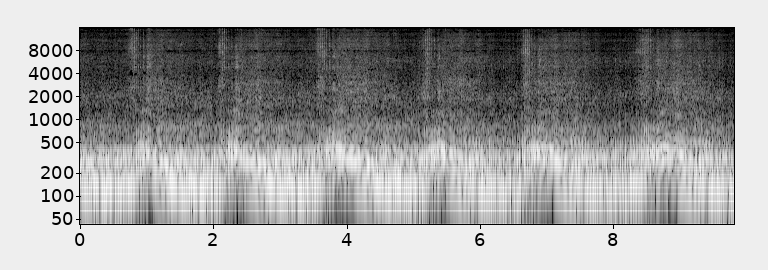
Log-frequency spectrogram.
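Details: 2014 Suzuki Satria FU with a failed bore-up and jammed kick starter, after full rebuild: repeated quick blips rising cleanly and dropping back to idle. Crisp, responsive throttle and a healthy engine.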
